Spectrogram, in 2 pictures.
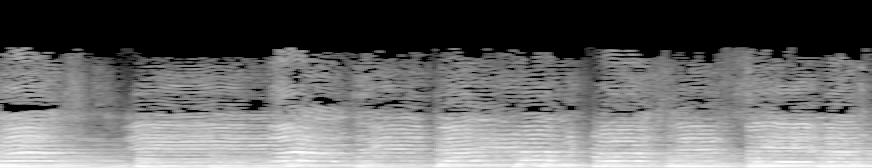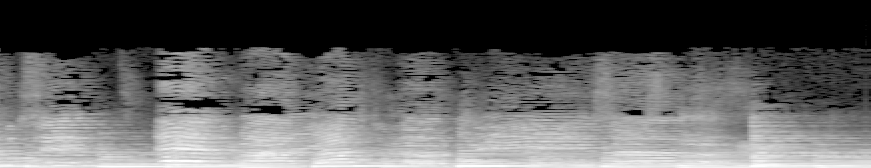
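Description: Children singing with a grand piano accompanying them, one continuous song with no break.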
